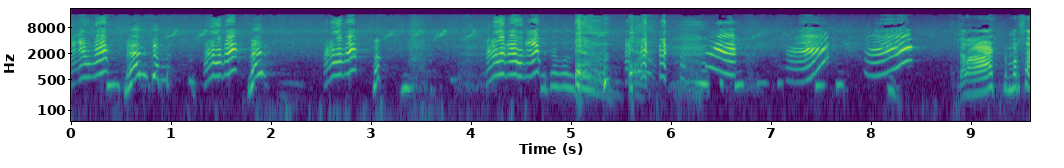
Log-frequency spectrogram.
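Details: Domestic talking parrot chattering in a rapid run of high, harmonic, speech-like syllables with swooping upward and downward slides, in bursts separated by brief pauses, sounding mimicked and squawky, with a quiet room background.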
